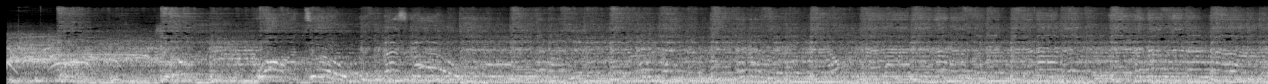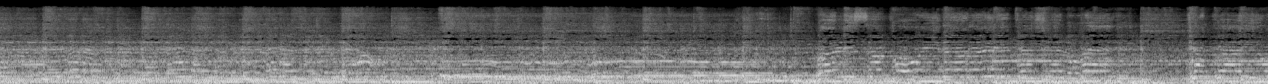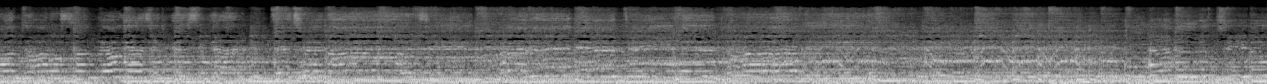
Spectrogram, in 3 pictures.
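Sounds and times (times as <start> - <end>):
crowd screaming: 0.0 - 6.4, 30.5 - 38.0
live pop music over sound system: 0.0 - 38.0
man singing into microphone: 0.5 - 34.8, 36.4 - 38.0.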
